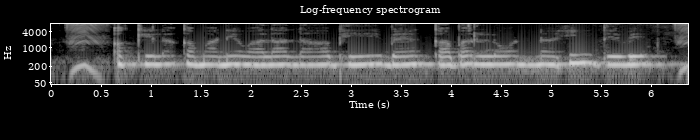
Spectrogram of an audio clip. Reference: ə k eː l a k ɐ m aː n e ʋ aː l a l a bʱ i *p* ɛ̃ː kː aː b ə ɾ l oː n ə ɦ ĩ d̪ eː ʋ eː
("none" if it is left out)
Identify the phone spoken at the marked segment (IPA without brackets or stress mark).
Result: b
